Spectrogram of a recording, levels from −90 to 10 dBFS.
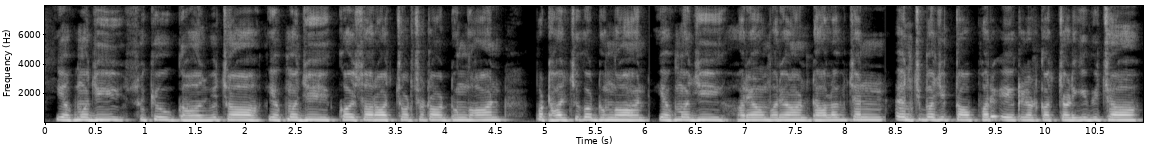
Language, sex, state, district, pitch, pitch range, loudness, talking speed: Garhwali, male, Uttarakhand, Tehri Garhwal, 175 Hz, 170-180 Hz, -14 LUFS, 205 wpm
